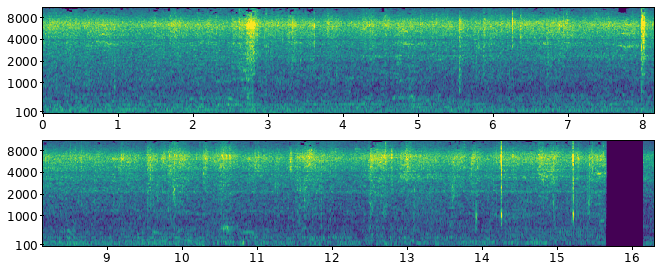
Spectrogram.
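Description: Outdoor background noise: indistinct voices and a steady low hum, like an engine running, that fades after the first several seconds, with a few sharp clicks scattered through.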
